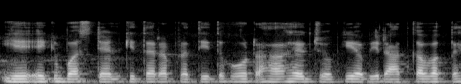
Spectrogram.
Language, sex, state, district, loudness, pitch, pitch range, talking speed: Hindi, male, Tripura, West Tripura, -17 LUFS, 125 Hz, 125-130 Hz, 220 wpm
